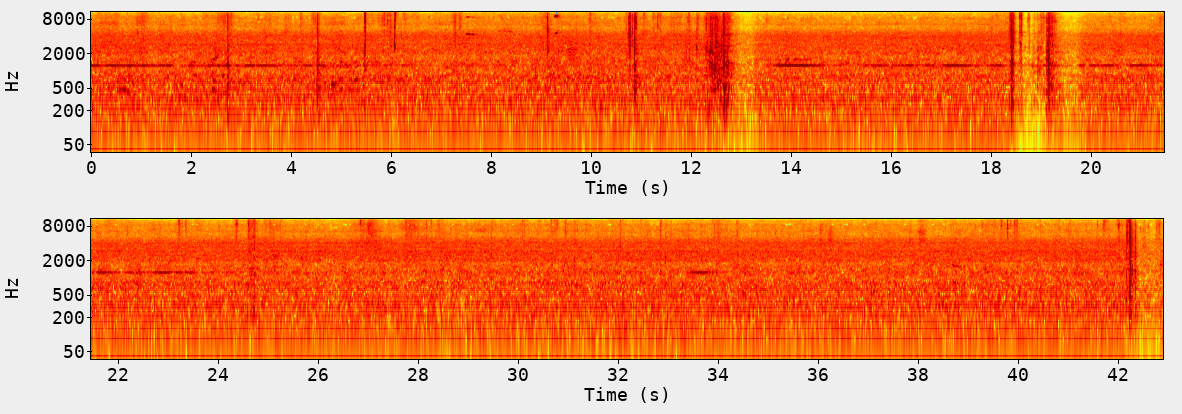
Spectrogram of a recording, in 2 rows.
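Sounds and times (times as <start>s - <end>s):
city street traffic: 0.0s - 42.9s
constant low hum: 0.0s - 42.9s.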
